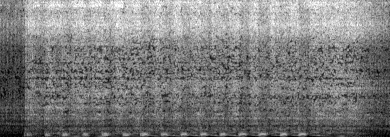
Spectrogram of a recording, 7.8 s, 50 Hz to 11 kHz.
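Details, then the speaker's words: Honda CG 160 Fan, 6,000 km, bought new: after home valve clearance adjustment, loose valve had tapped until warm; now steady single-cylinder idle with even low thump, no top-end tapping; normal idle. "Agora ela parece que ficou normal agora ó já parou já o barulho ó o barulho já ficou normal agora galera"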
